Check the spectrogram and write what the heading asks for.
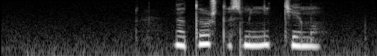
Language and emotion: Russian, neutral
